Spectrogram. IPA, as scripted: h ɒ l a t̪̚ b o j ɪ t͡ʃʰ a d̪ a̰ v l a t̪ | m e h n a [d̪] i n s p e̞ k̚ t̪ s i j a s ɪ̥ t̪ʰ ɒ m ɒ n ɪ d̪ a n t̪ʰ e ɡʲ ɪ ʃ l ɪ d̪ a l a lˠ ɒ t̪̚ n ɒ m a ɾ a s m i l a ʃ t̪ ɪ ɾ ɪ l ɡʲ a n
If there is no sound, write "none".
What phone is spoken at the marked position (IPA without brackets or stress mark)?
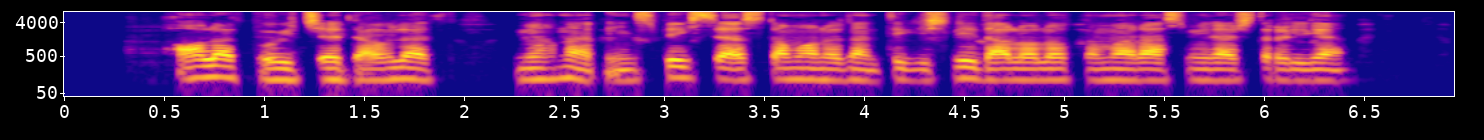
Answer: t̪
